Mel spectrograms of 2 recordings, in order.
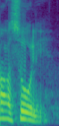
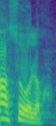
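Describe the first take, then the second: First: The word ends with an i vowel sound. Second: The word ends with a u vowel sound. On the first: God disowns the Messenger too. The speaker calls it wrong. "kata Rasul dibaca dengan kasrah" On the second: The Messenger also disowns the idolaters. The speaker calls it right. "Itu mana ayat yang sebenarnya"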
